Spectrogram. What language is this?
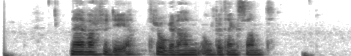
Swedish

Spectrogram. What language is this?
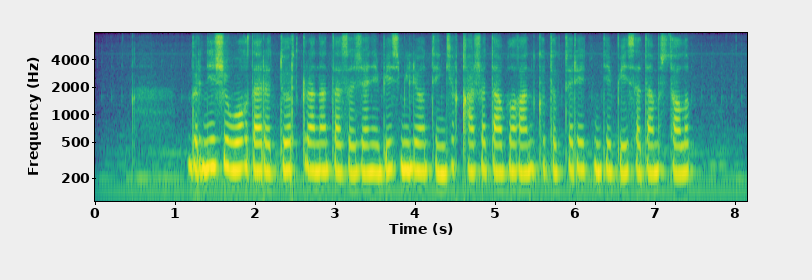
Kazakh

